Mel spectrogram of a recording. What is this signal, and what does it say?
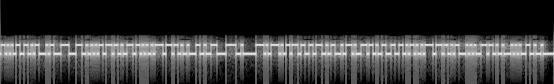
RTTY, about 50 baud. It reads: RIBBONS ARE 0.5 INCH WIDE BY 60
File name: fsk850-50B / teletype-corp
